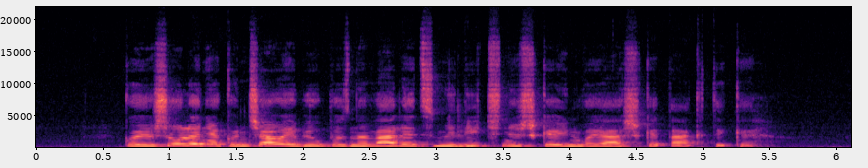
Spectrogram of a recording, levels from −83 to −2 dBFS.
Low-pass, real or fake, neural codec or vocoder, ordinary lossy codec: none; real; none; none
